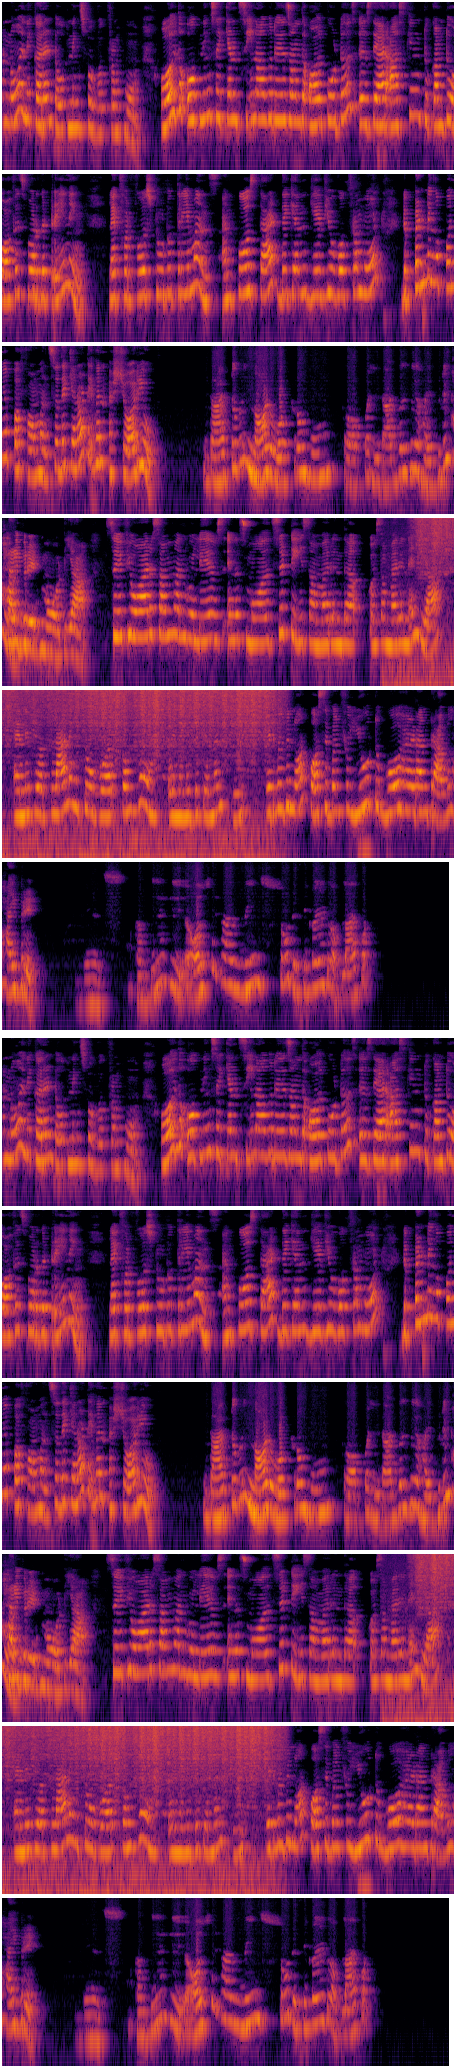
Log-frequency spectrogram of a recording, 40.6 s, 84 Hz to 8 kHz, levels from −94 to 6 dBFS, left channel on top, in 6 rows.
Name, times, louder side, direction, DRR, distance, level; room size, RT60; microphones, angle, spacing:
voice 1, 0.0-2.1 2.4-8.0 8.4-12.5 12.8-15.9 20.3-21.6 22.0-30.8 31.1-34.4, left 3 dB, 20° left, 0.4 m, -26 dB
voice 2, 16.6-20.7 35.1-39.4, right 1 dB, 15° right, 0.7 m, -30 dB
sound 1, 26.0-31.4, right 2 dB, 40° right, 1.1 m, -28 dB
4.9 x 2.3 x 3.0 m
head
